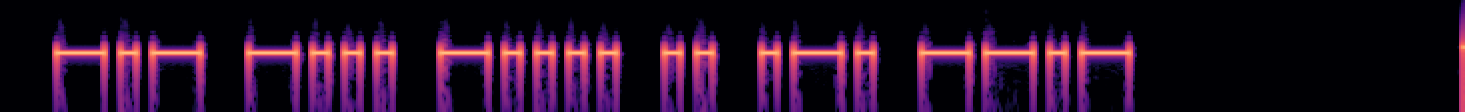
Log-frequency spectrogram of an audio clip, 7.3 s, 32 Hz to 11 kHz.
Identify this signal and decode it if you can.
Morse code, heard as a keyed tone, about 15 wpm, 700 Hz. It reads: KB6IRQ
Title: USA Callsign DE Callsign 15wpm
